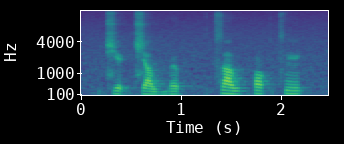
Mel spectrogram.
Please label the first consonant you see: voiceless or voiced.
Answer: voiceless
